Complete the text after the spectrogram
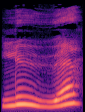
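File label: "lue", Norwegian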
